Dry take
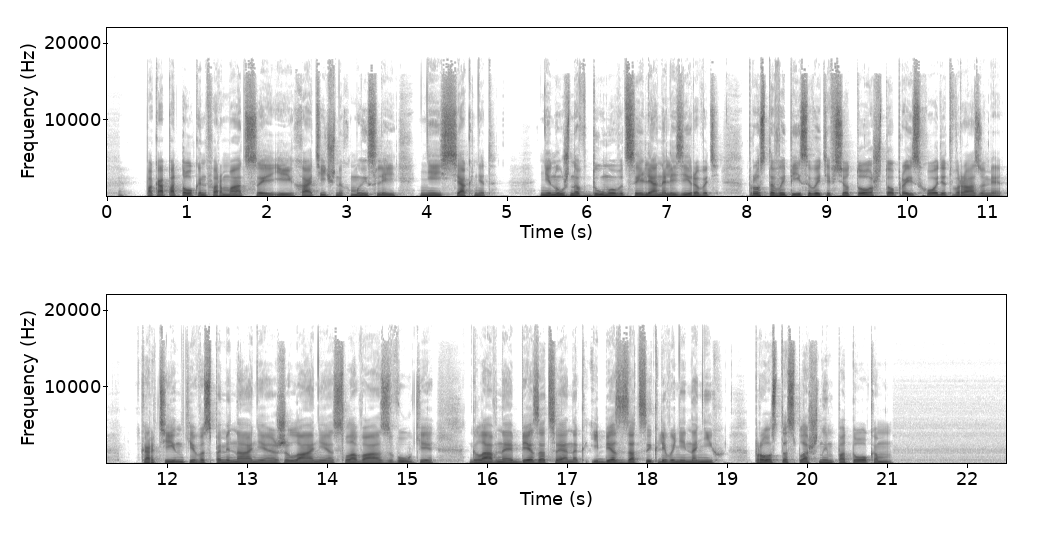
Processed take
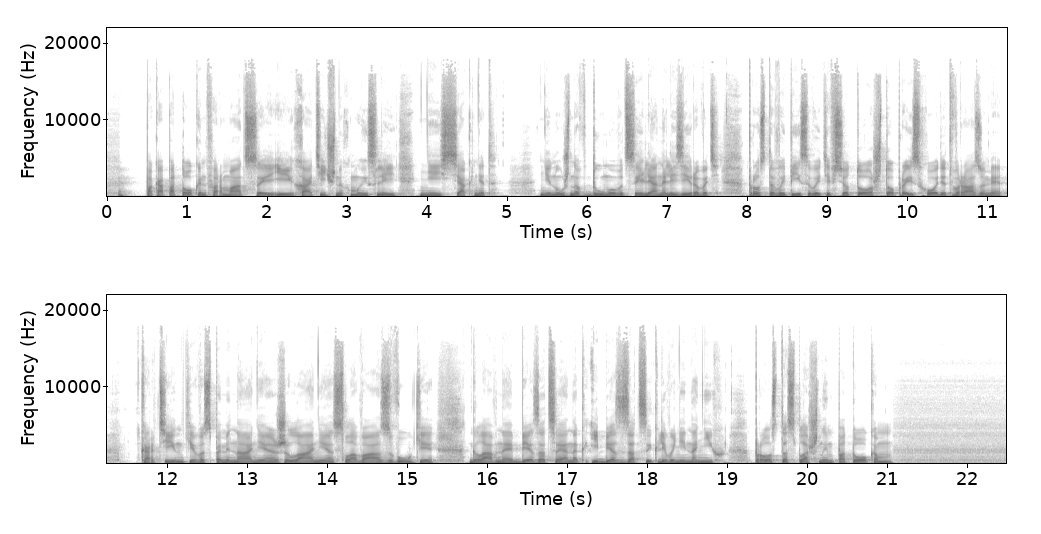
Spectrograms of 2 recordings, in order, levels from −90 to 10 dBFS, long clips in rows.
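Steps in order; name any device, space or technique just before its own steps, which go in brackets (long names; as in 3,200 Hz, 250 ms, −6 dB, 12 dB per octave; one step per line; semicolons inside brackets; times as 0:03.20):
serial compression, leveller first (downward compressor 2.5 to 1, threshold −25 dBFS, peak gain reduction 7.5 dB; downward compressor 6 to 1, threshold −36 dBFS, peak gain reduction 14 dB)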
